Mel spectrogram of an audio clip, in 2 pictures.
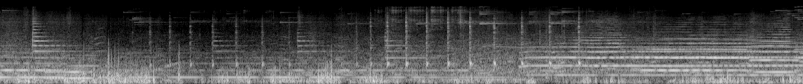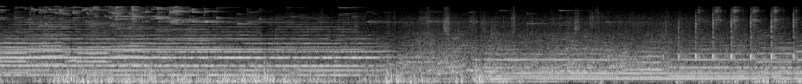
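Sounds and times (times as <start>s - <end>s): marching band brass playing: 0.0s - 16.0s.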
